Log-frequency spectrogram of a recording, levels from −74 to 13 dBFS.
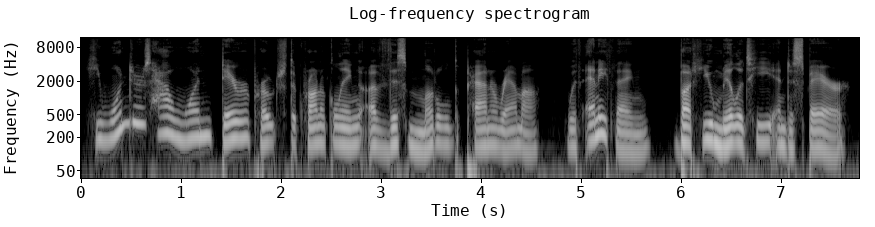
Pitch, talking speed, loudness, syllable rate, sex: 165 Hz, 140 wpm, -19 LUFS, 4.6 syllables/s, female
